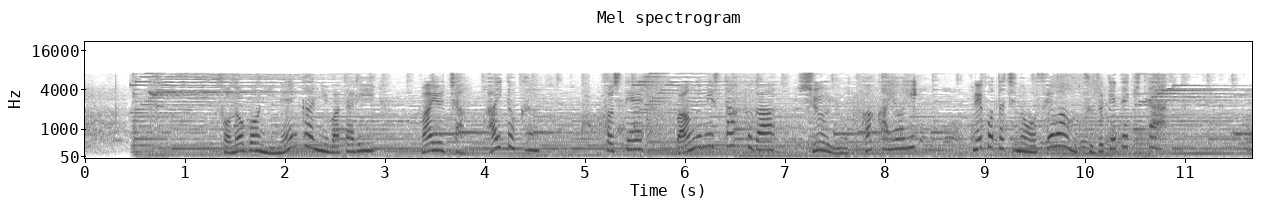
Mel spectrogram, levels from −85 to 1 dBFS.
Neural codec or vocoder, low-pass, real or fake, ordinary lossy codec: none; 7.2 kHz; real; none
